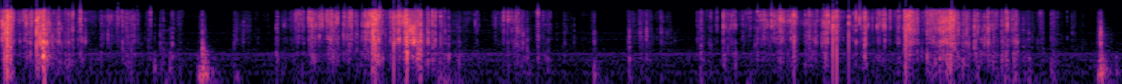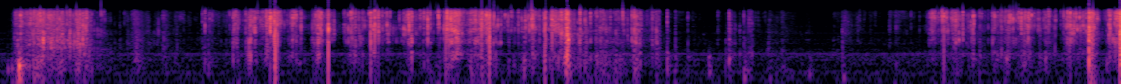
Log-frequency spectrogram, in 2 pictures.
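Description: Foil baseball card packs are ripped open and crinkled by hand, repeated bursts of sharp crackling and tearing separated by short quiet gaps, close and fairly faint with no talking.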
